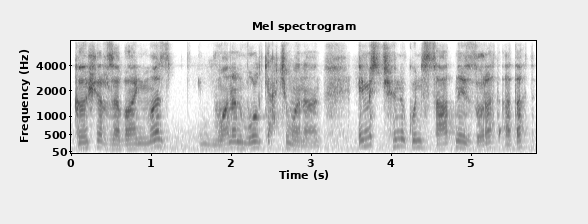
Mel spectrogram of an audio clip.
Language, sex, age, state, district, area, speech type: Kashmiri, male, 45-60, Jammu and Kashmir, Budgam, urban, spontaneous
